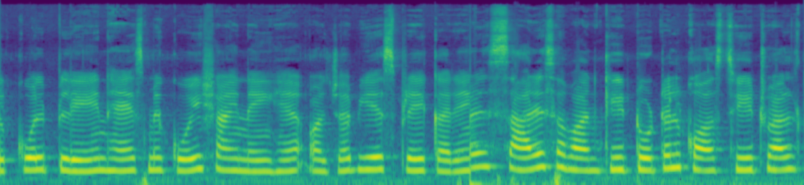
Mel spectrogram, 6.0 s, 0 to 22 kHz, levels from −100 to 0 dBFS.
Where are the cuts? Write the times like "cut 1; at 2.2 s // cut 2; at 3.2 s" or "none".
cut 1; at 3.5 s

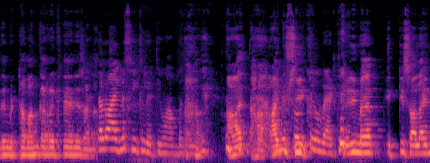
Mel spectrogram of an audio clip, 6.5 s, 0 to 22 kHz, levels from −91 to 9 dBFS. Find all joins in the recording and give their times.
cut 1; at 1.4 s

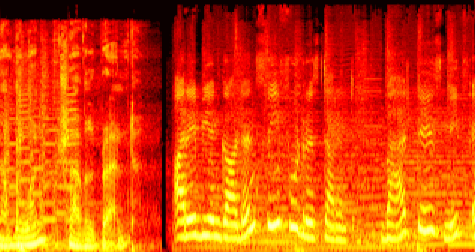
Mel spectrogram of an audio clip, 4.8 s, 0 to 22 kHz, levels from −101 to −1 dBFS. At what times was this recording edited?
none

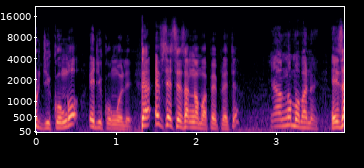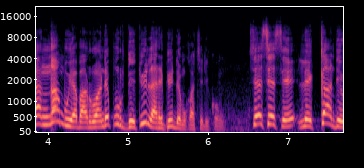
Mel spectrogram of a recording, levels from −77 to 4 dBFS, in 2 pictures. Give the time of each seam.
cut 1; at 1.2 s // cut 2; at 6.5 s

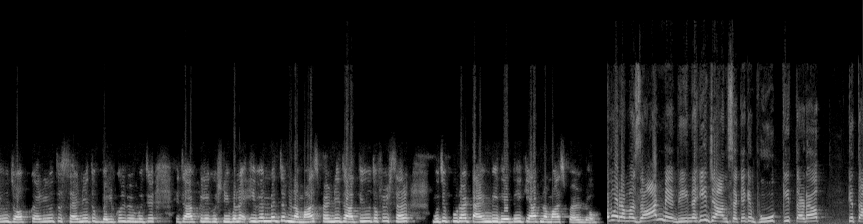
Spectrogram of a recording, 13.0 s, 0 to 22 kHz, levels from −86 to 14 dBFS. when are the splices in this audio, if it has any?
cut 1; at 9.1 s

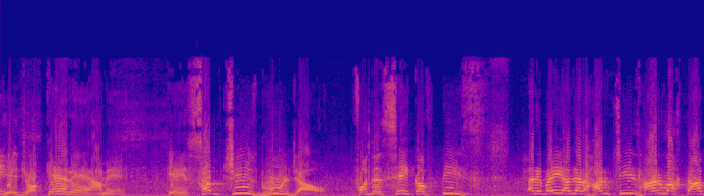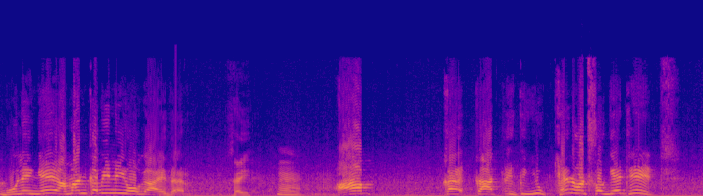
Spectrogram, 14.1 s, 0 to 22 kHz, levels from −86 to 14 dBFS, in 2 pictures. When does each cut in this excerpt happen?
none

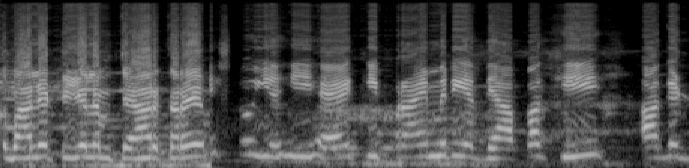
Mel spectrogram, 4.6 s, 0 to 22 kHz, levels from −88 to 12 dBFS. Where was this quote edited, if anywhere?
cut 1; at 1.5 s

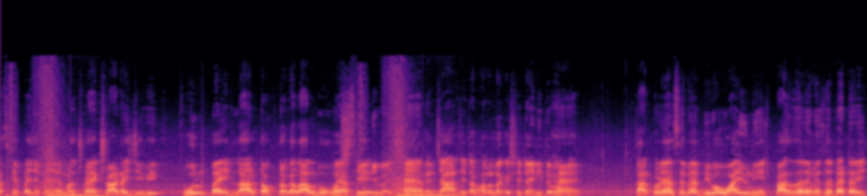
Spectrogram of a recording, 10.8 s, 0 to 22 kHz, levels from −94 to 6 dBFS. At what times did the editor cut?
cut 1; at 0.9 s // cut 2; at 5.3 s

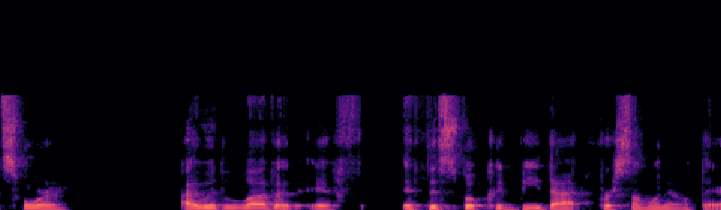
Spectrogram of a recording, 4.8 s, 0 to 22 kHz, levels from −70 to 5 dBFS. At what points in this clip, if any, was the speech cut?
cut 1; at 2.3 s // cut 2; at 3.9 s

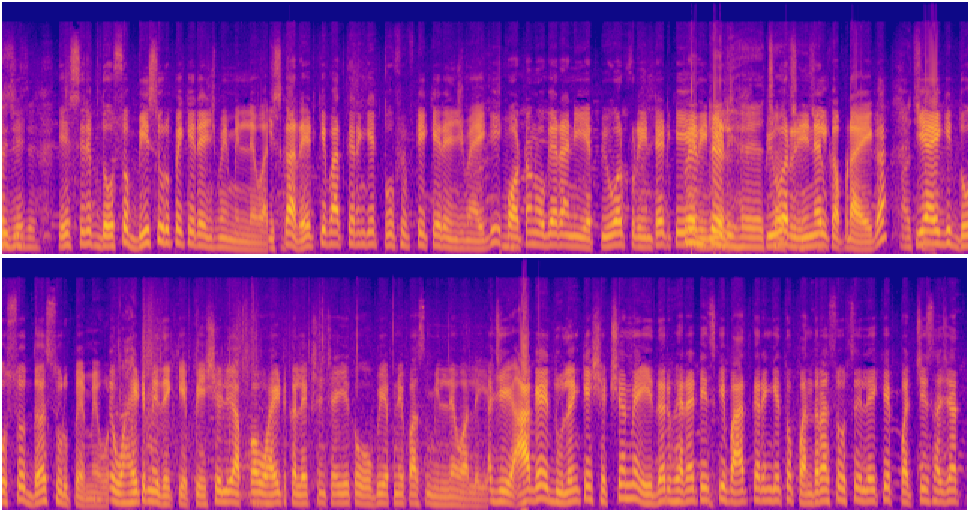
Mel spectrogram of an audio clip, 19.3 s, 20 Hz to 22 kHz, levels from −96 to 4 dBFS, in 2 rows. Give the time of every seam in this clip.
cut 1; at 2.7 s // cut 2; at 5.0 s // cut 3; at 10.7 s // cut 4; at 14.5 s

